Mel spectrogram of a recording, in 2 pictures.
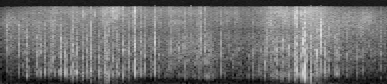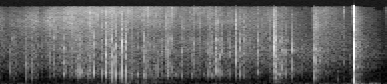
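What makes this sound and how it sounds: Long white-tipped fingernails scratch along black nylon fishnet tights on crossed legs, making a soft, bright, crinkly rustle that swells and fades in waves. A few sharper clicks stand out near the end.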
